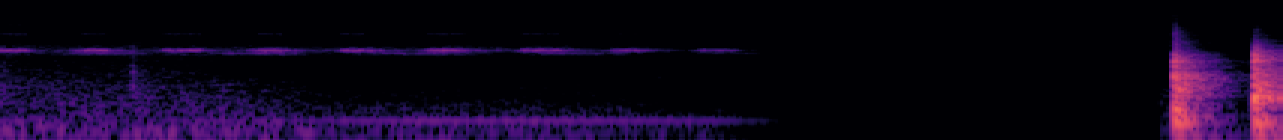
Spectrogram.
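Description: A cricket chirping steadily at night, about two chirps a second, fading away into silence. Near the end two loud, sharp guitar strums.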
